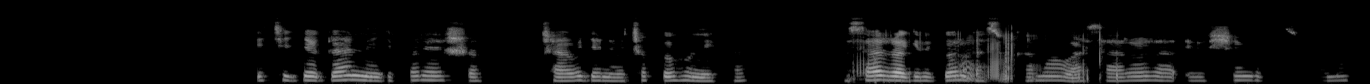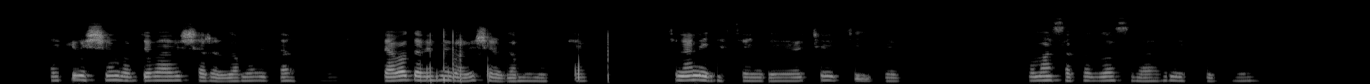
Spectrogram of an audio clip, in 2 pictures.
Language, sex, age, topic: Kinyarwanda, female, 36-49, government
